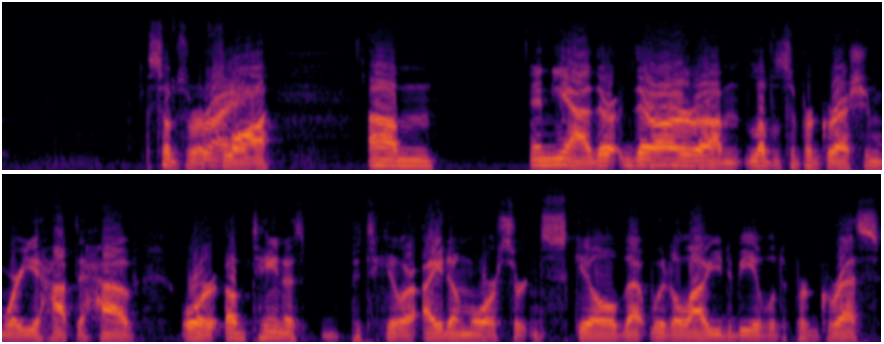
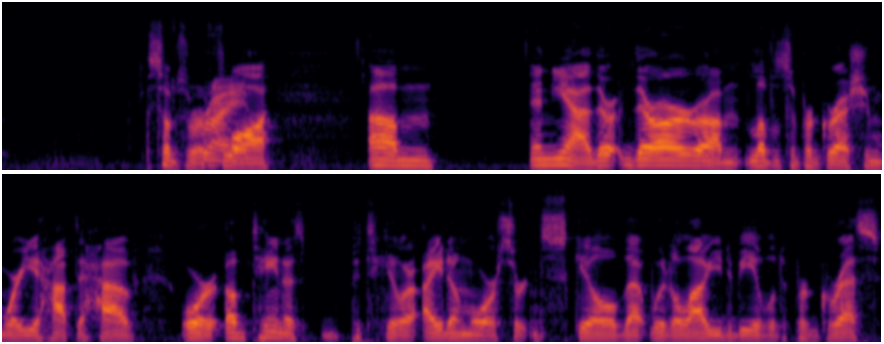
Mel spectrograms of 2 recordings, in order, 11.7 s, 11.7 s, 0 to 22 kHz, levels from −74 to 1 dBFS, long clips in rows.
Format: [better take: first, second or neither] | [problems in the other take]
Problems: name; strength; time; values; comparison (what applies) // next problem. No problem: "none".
second | distortion; slight; 4% of the sound clipped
